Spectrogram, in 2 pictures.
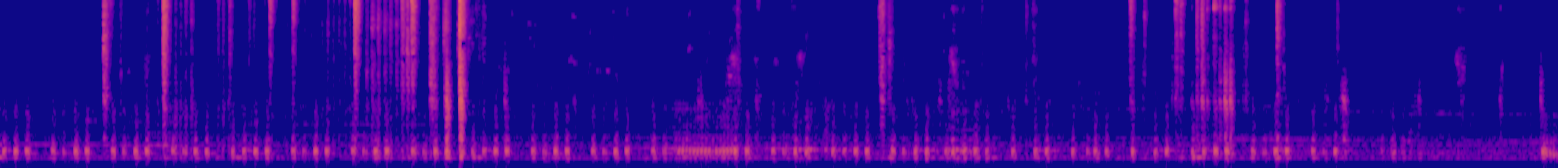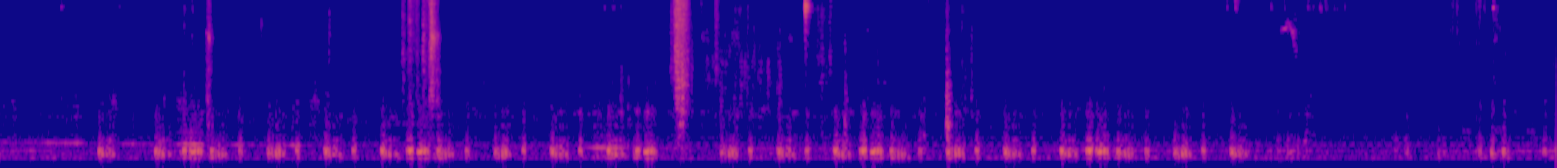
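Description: Scattered faint clicks and light metal clinks of small parts being handled and fitted on a floor jack's hydraulic pump unit, over a low steady hum.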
